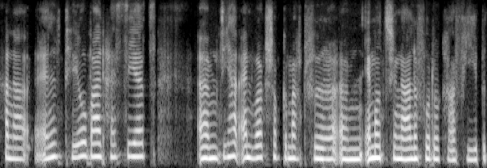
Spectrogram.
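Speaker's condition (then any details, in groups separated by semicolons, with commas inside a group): Cleft palate; congenital, born in former GDR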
